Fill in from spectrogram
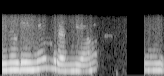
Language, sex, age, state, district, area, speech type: Tamil, female, 30-45, Tamil Nadu, Viluppuram, rural, conversation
